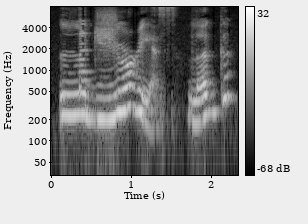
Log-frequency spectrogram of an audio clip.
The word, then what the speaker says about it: luxurious: to learn okay so this is luxurious so this is uh this is a luxurious luxurious okay so it's not lag cherry and then we have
